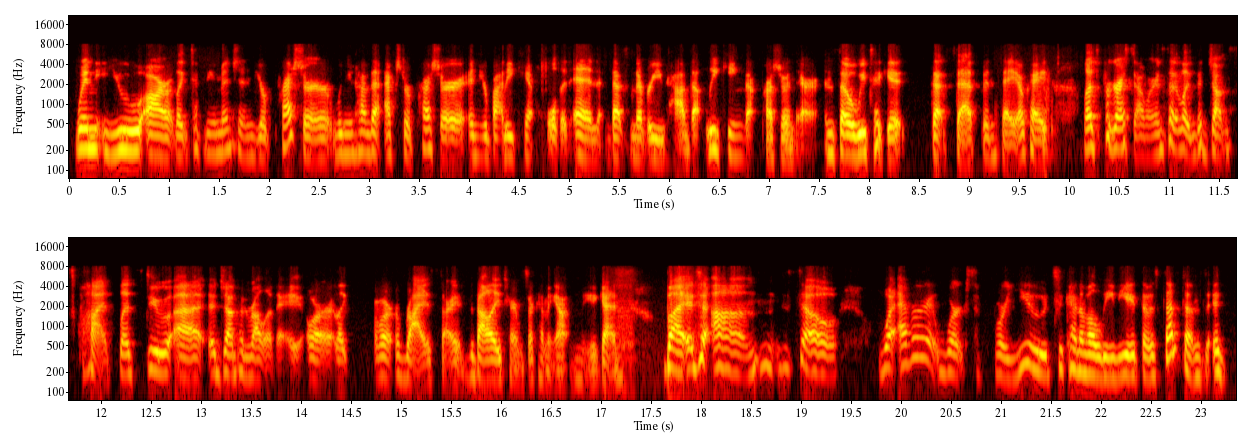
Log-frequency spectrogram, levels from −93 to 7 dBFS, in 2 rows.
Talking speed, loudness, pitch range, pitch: 225 wpm, -23 LUFS, 170-210 Hz, 185 Hz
